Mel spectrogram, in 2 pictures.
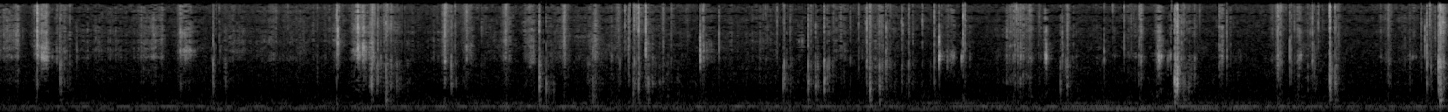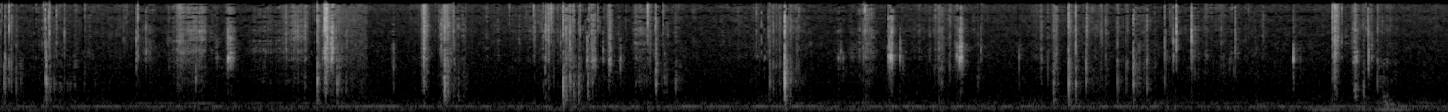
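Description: A small blade cutting into a dry bar of soap, slicing off pieces with crisp, irregular crunches and crackles, several a second.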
